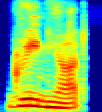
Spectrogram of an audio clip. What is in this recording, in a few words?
"greenyard", Indian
